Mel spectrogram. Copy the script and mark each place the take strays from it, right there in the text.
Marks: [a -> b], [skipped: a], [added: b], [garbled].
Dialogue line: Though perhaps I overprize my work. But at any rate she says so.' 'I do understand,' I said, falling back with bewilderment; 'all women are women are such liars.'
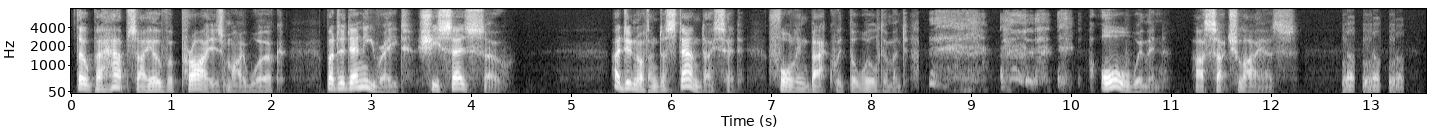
Though perhaps I overprize my work. But at any rate she says so.' 'I do [added: not] understand,' I said, falling back with bewilderment; 'all women are [skipped: women are] such liars.'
